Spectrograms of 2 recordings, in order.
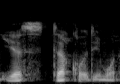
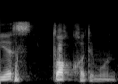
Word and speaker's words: يستقدمون: طيب عندي مثلا مثال زي يستقدمون. ما ينفعش اقول يستقدمون طاء، كده طلعت مني طاء، طلعت تاء مفخمة يعني طاء، وده مش صح.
